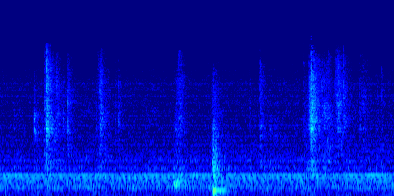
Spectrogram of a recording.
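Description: Scattered light knocks and clicks of a utensil working in a mixing bowl, about six in the few seconds, the loudest a dull thump about three seconds in. A steady low hum runs underneath.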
